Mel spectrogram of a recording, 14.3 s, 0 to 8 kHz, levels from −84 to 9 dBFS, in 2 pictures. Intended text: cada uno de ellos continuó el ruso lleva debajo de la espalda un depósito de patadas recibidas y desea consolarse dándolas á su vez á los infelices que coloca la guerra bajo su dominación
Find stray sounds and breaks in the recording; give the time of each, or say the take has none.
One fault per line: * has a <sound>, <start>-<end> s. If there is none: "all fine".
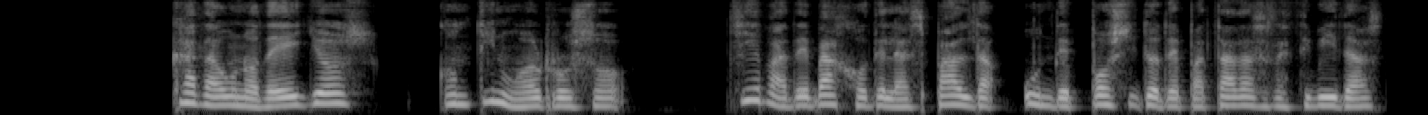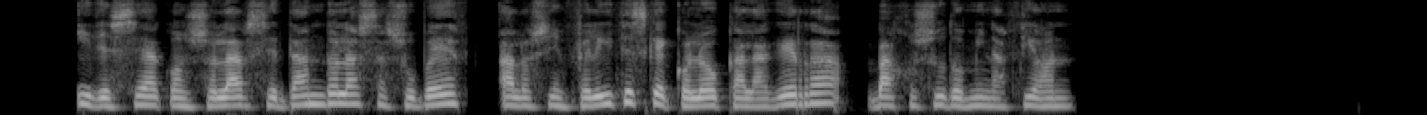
all fine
